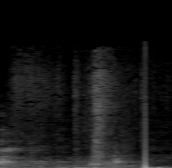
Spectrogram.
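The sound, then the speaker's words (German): A small door is opened, with a brief scraping rustle followed by a single sharp click or knock, against a quiet indoor background. “Mach mal die Tür auf.”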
